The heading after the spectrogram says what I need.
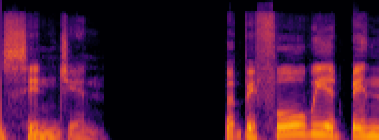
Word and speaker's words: St. John: This brings us to the city of Tank, which is pronounced Tonk for the same reason apparently that the English call halfpenny Ha'penny and St. John Sinjin.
